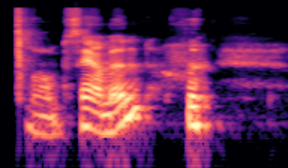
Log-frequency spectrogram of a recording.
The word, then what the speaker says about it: salmon: can talk today about there are a lot of words like for example salmon or calm where I don't pronounce any L for those it does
